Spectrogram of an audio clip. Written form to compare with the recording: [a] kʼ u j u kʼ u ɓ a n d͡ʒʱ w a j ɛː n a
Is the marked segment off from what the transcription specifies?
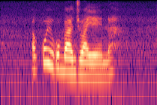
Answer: no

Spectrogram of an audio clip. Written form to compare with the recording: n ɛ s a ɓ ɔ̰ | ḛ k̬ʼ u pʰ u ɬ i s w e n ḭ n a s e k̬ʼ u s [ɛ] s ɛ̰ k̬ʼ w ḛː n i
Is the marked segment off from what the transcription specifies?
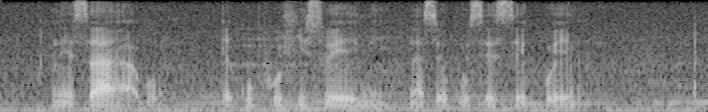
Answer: no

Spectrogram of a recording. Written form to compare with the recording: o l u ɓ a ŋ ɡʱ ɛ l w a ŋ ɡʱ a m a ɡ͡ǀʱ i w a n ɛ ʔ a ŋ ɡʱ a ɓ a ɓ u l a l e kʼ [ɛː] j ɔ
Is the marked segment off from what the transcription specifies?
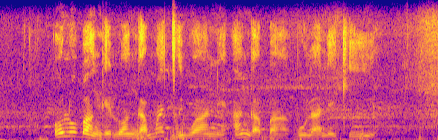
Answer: yes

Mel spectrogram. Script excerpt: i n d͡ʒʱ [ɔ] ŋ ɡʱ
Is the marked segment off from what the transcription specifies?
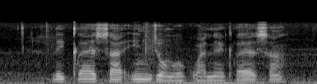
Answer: no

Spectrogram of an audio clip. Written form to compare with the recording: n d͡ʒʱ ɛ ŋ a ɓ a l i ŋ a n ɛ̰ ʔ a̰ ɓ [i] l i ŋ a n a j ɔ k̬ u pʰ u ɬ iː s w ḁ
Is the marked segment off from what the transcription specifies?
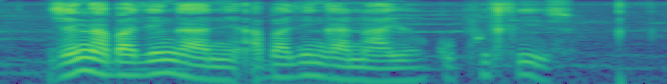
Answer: yes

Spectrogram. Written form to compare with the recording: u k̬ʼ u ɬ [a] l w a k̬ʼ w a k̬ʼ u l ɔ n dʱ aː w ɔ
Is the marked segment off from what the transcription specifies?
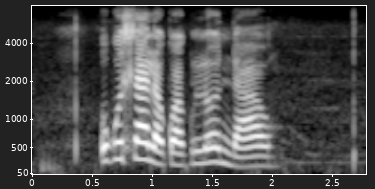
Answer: no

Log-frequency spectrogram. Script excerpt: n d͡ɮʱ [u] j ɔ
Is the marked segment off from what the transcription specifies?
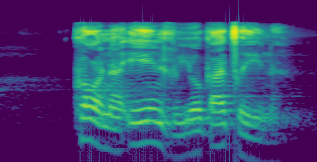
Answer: no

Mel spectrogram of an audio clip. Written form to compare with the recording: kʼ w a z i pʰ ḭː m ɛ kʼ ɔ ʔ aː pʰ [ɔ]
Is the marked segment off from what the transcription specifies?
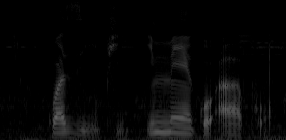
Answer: no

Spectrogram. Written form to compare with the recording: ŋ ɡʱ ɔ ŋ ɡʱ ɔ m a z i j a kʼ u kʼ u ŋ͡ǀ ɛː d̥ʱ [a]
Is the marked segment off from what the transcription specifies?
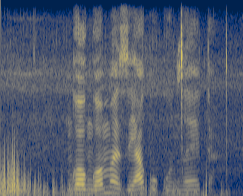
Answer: no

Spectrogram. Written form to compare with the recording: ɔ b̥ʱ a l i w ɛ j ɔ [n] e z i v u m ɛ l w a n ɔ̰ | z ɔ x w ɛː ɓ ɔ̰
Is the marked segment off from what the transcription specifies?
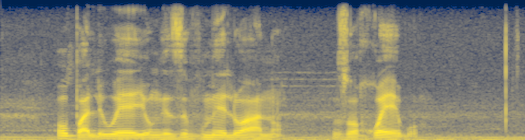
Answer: yes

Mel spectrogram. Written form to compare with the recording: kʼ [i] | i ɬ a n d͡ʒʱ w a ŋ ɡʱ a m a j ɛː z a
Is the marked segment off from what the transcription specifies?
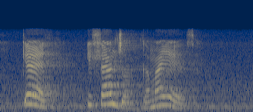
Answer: yes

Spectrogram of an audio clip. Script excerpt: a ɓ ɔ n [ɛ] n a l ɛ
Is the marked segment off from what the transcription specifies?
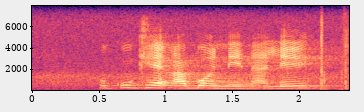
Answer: no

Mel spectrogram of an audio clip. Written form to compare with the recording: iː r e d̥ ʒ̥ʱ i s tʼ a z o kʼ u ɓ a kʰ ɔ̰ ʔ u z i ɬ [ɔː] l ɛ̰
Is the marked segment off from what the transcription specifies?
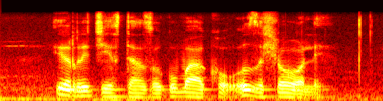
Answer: no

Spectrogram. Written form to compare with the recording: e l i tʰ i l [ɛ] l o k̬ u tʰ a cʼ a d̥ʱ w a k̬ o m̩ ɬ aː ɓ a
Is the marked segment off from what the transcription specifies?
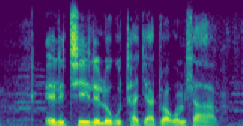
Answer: no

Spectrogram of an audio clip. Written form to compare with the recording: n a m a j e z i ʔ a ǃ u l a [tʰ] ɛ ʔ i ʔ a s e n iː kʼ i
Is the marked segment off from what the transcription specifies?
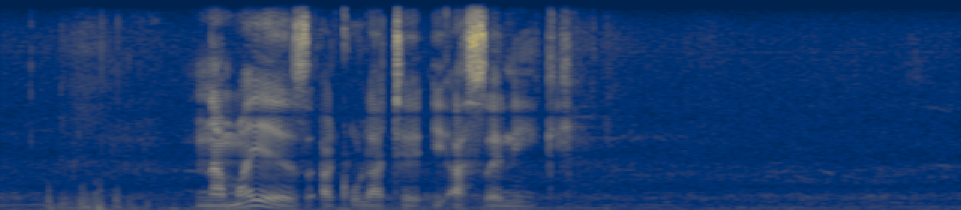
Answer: no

